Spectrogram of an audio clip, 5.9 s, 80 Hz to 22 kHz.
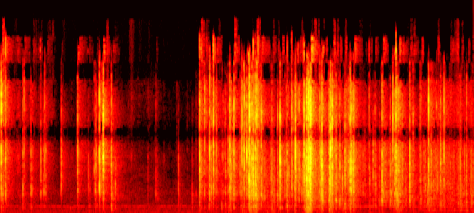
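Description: An 8-ounce plastic bag of shredded Colby and mozzarella cheese is torn open and handled, producing close, loud crinkling and rustling in irregular bursts that grow busier partway through.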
